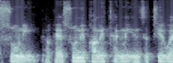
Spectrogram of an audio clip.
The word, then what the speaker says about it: SUNY: we have two campuses state university of new york we basically just pronounce it as sunni okay suny polytechnic institute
